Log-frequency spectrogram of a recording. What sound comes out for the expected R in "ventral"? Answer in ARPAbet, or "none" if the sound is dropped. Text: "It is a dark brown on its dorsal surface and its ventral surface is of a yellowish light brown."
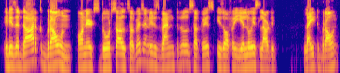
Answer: R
